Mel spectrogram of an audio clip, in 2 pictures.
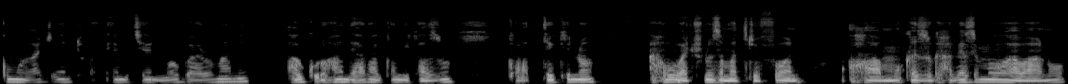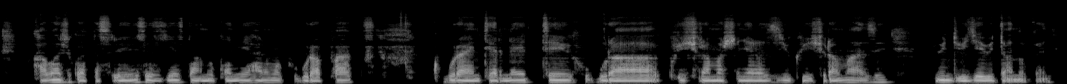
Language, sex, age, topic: Kinyarwanda, male, 18-24, finance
